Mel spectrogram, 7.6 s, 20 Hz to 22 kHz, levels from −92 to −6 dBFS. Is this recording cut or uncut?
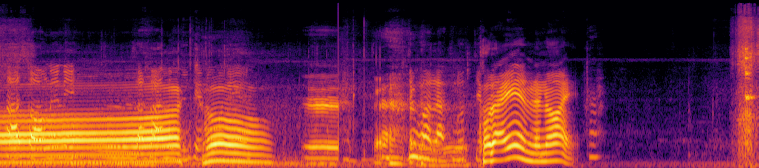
cut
